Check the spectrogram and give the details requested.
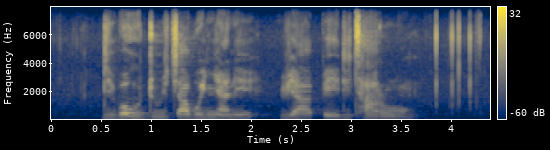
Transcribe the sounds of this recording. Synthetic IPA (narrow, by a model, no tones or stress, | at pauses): diboutʼut͡ʃʼabʊɲanɪ | bjapʼeditʰaɾoːŋ̩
